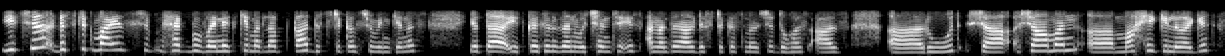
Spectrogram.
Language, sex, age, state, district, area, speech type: Kashmiri, female, 18-30, Jammu and Kashmir, Shopian, rural, conversation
